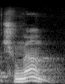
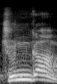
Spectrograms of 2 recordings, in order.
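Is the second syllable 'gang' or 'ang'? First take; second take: ang; gang. First: The syllables split as jung and ang. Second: The syllables split as jun and gang. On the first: This reading is the one the hyphen marks. "그래서 중앙, 이렇게" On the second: This reading is the one that can cause confusion. "이렇게도 읽을 수 있잖아요"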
